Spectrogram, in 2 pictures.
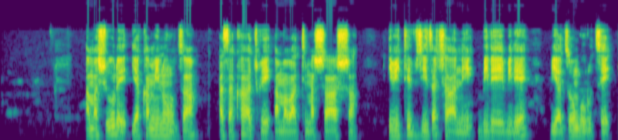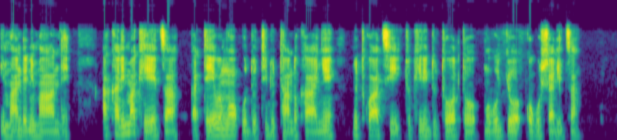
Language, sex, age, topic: Rundi, male, 25-35, education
